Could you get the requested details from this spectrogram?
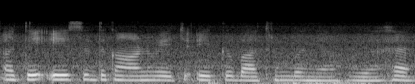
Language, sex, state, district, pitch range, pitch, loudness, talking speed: Punjabi, female, Punjab, Kapurthala, 185-215 Hz, 195 Hz, -15 LUFS, 130 wpm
